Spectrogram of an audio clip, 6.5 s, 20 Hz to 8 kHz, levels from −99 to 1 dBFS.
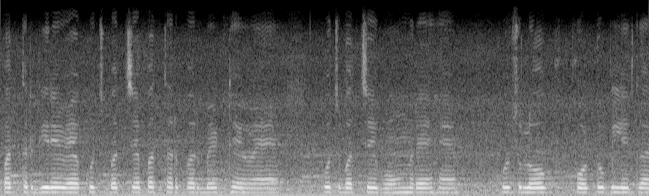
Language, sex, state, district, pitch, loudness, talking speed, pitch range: Hindi, female, Rajasthan, Bikaner, 185 Hz, -15 LUFS, 205 wpm, 185-195 Hz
